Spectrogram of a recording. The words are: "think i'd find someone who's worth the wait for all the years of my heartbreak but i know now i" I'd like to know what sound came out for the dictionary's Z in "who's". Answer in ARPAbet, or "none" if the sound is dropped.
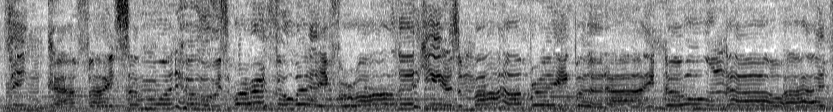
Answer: Z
